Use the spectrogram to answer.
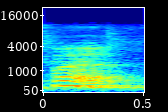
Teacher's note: Oral, voiceless, VL, labiodental, fricative.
